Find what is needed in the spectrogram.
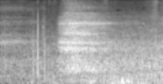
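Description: A long, breathy exhale, a sigh, starting about two-thirds of a second in, with a faint click just before it.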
